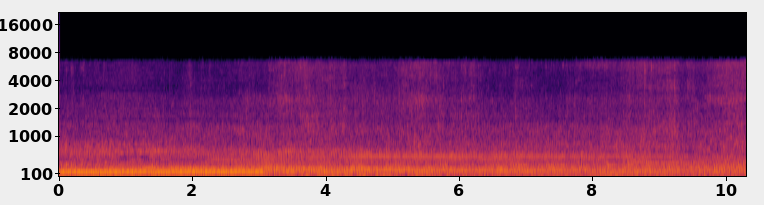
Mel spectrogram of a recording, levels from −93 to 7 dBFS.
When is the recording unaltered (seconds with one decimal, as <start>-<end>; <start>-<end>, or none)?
0.0-0.9; 1.5-7.9; 8.8-10.3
